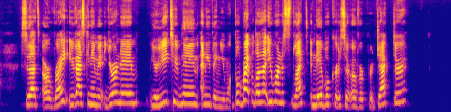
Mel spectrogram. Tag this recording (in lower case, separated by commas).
speech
